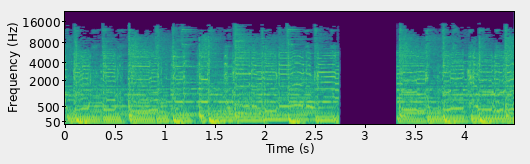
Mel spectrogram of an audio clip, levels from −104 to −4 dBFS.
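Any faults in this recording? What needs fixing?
A playback stall cuts the sound from 2.74 to 3.33 s, about 0.58 s of silence. The likely cause is an emptied player buffer or a blocked playback thread. Prevent it with deeper buffering and a playback thread that nothing else can block.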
